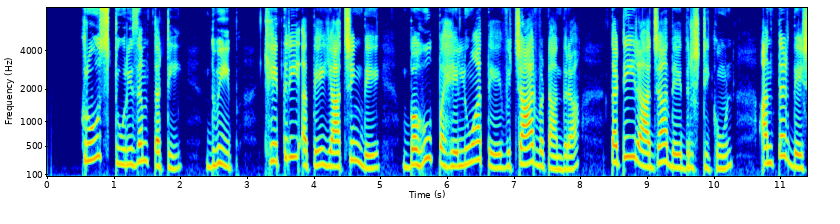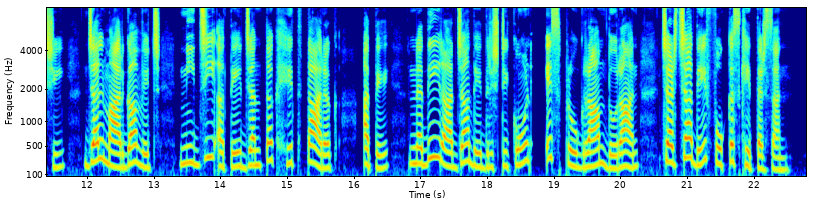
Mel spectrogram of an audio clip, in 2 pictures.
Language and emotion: Punjabi, neutral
